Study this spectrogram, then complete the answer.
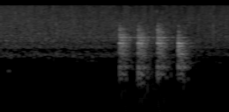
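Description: Stuffed mushrooms hiss in a pan while the alcohol cooks off, a soft steady sizzle broken by four quick scraping stirs near the end.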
